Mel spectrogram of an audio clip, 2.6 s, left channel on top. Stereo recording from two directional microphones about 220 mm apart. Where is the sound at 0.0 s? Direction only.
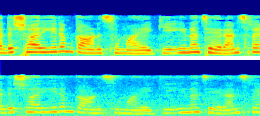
40° left (ahead or behind).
